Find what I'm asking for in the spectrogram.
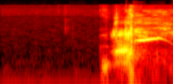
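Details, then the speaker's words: After a faint low hum, one abrupt explosive burst ends in a high, squeaky voiced tail: a single sneeze that the sneezer says sounds like Mario. "For some reason, I sound like Mario. I don't know if you guys know, but for some reason, I sound like Mario when I sneeze."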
